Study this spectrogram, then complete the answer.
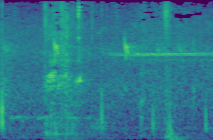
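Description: A horse's hooves thud on the ground.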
